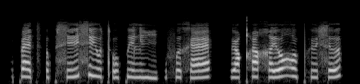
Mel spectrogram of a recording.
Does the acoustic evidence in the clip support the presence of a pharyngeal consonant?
no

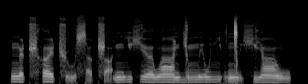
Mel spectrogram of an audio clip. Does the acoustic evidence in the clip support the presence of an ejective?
no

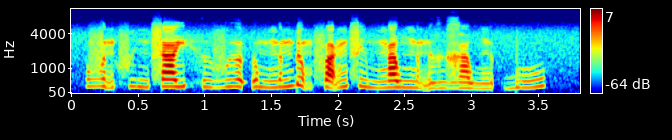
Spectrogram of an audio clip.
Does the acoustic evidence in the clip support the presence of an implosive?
yes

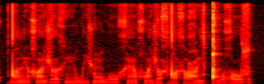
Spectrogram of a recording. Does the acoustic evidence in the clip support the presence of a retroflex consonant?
no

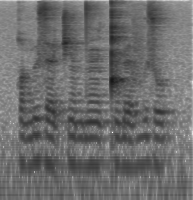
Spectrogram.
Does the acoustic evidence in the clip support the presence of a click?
yes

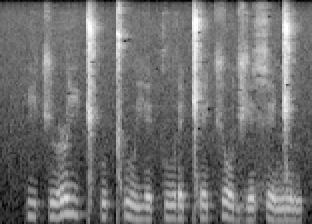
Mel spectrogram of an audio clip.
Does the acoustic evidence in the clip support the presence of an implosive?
no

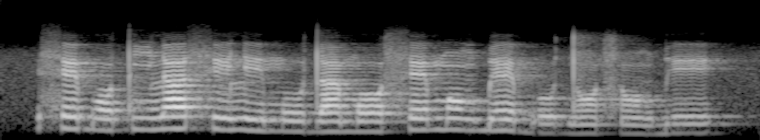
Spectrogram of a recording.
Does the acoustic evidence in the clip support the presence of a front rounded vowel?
no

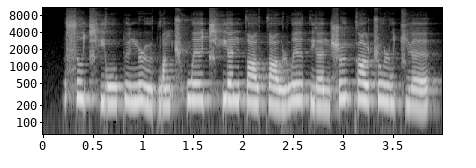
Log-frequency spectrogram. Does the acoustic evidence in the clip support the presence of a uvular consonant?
no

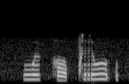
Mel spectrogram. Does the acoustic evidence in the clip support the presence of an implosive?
no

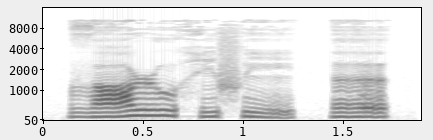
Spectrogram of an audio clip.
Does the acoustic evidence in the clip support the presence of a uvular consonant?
no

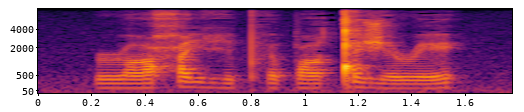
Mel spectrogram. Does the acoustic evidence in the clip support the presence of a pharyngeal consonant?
yes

